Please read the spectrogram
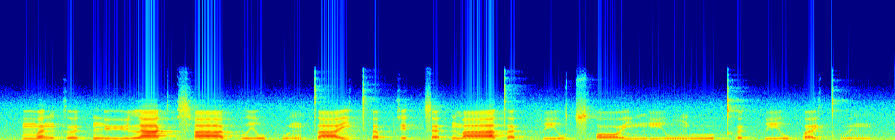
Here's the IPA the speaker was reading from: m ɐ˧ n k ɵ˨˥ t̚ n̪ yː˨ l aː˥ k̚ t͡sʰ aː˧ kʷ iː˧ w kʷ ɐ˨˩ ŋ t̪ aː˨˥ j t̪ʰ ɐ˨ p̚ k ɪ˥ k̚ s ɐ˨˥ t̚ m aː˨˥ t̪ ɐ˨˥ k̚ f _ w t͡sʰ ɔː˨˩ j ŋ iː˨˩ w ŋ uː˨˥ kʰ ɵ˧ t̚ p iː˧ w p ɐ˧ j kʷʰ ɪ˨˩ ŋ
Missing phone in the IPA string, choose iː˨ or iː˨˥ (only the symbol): iː˨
